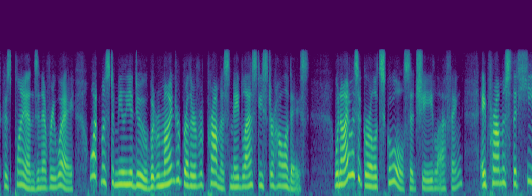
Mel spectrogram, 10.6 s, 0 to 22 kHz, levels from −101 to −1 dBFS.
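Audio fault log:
No fault to log.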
